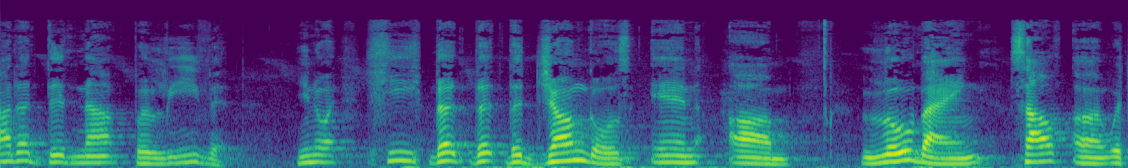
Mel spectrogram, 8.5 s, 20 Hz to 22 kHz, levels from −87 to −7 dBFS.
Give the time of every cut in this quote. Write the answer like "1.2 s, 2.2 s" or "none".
3.1 s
